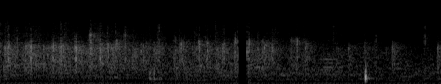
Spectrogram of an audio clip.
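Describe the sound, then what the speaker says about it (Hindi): Applause from a gathering honouring Malaiya ji at a Jain religious event, fairly faint and scattered clapping spread through the moment, with one sharper knock near the end. "मलैया जी का सम्मान तालियों से एक बार सभी लोग करेंगे"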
